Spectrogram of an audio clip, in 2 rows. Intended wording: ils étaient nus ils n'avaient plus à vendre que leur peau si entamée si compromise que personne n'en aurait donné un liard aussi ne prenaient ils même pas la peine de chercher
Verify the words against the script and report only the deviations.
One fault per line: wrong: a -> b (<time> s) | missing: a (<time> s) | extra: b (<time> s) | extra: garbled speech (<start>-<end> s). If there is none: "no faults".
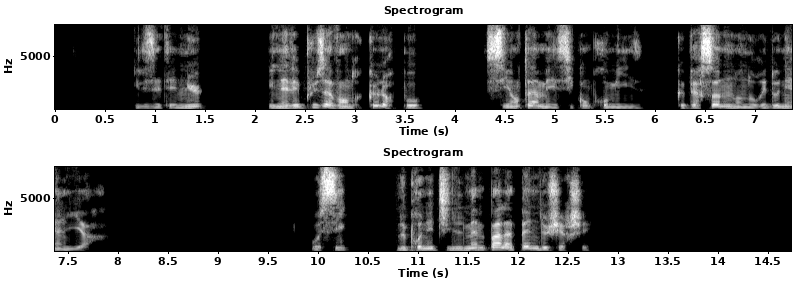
no faults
